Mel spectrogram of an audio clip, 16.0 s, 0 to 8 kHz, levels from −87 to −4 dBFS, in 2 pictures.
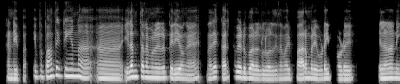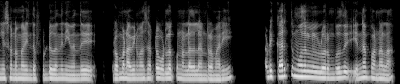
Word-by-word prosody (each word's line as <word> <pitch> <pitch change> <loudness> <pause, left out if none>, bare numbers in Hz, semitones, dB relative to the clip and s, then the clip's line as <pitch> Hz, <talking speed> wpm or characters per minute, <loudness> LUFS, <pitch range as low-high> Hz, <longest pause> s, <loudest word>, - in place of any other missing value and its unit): கண்டிப்பா. 130 -2 -1 0.2
இப்ப 175 +1 -5
பார்த்துக்கிட்டீங்கன்னா, 200 0 +1 0.3
அ - - +3 0.5
இளம் 180 +3 +4
தலைமுறையினர், 155 -3 +2
பெரியவங்க 135 -2 +3 0.4
நெறைய 145 +5 +1
கருத்து 150 +6 -1
வேறுபாடுகள் 135 -5 +2
வருது. 120 0 -1
"இந்தமாரி 135 +1 -2
பாரம்பரிய 135 0 +3
உடை 135 +1 +3 0.2
போடு." 125 -1 +1 0.6
இல்லன்னா 140 +2 +4
நீங்க 140 -1 0
சொன்னமாரி, 135 -1 0
"இந்த 135 +1 -1
ஃபுட் 130 +2 -5
வந்து 130 0 -1
நீ - - -1
வந்து 125 +1 -1 0.6
ரொம்ப 135 +2 0
நவீனமா 130 0 0
சாப்பிட்டா, 140 +2 -1
உடலுக்கும் 140 0 -1
நல்லது 125 0 0
இல்லன்றமாரி." 120 0 -1 0.8
அப்படி 180 +2 +1
கருத்து 190 +4 +2
மோதல்கள் 170 -4 +3
வரும்போது 145 +3 0 0.2
என்ன 150 +4 0 0.2
பண்ணலாம்? 130 -4 -2
140 Hz, 130 wpm, -22 LUFS, 130-155 Hz, 0.8 s, இளம்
